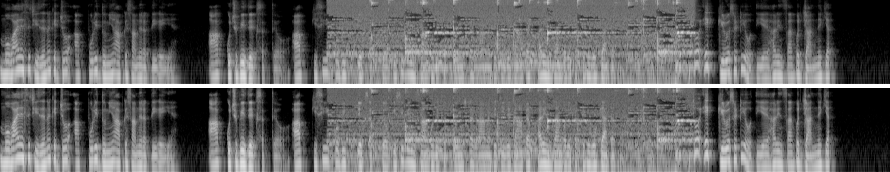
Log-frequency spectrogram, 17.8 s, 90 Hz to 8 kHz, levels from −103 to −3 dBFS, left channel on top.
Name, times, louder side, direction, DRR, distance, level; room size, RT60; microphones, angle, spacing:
voice 1, 0.0-3.5 4.2-13.1 13.9-16.6, right 4 dB, 45° right, 0.4 m, -32 dB
sound 1, 6.5-13.9, left 2 dB, 15° left, 0.7 m, -30 dB
10.5 x 5.0 x 2.6 m
head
